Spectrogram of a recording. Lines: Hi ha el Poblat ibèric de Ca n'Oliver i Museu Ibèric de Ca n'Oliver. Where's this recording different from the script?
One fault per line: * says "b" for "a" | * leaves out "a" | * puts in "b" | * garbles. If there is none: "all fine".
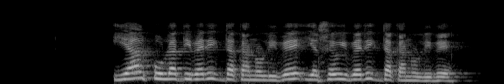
all fine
